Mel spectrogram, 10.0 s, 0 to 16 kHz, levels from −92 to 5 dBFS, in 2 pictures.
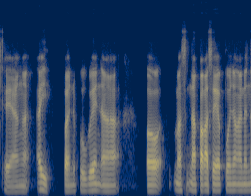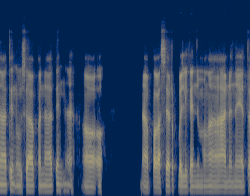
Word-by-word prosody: Kaya 95 Hz, 0 st, -1 dB
nga. 100 Hz, -1 st, -1 dB, 0.2 s
Ay 130 Hz, -4 st, 0 dB, 0.2 s
paano 105 Hz, 0 st, +2 dB
po 110 Hz, 0 st, -7 dB
ba 115 Hz, -, -3 dB
yan, 120 Hz, -1 st, +2 dB
ah, 105 Hz, 0 st, +1 dB, 0.6 s
oh, 110 Hz, 0 st, +4 dB, 0.3 s
mas -, -, -2 dB
napakasaya 115 Hz, -2 st, +5 dB
po 120 Hz, -, -2 dB
ng 115 Hz, 0 st, +1 dB
ano 115 Hz, 0 st, +1 dB
natin 110 Hz, -1 st, -2 dB
usapan 105 Hz, +1 st, -1 dB
natin, 105 Hz, +3 st, -5 dB
ah, -, -, -4 dB, 0.2 s
oo. 95 Hz, +1 st, -1 dB, 0.8 s
Napakasarap -, -, +1 dB
balikan 95 Hz, 0 st, +2 dB
ng 95 Hz, -, -5 dB
mga 95 Hz, 0 st, -2 dB, 0.3 s
ano 95 Hz, -, -2 dB
neto, 95 Hz, +2 st, -1 dB
105 Hz, 150 wpm, -28 LUFS, 95-115 Hz, 0.8 s, napakasaya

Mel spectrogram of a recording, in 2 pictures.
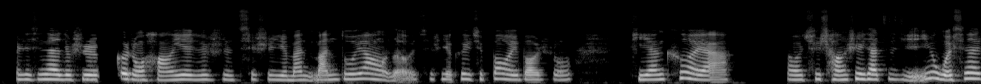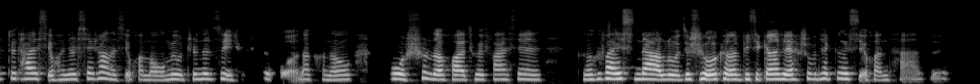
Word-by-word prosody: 而 230 Hz, -, -4 dB
且 230 Hz, -, 0 dB
现 235 Hz, +1 st, -3 dB
在 230 Hz, -1 st, +4 dB
就 220 Hz, 0 st, 0 dB
是 220 Hz, 0 st, 0 dB
各 255 Hz, -, +3 dB
种 210 Hz, -3 st, -1 dB
行 205 Hz, -1 st, -3 dB
业， 220 Hz, 0 st, +2 dB
就 220 Hz, +1 st, -3 dB
是 215 Hz, 0 st, -9 dB
其 230 Hz, +3 st, -13 dB
实 220 Hz, -1 st, -8 dB
也 205 Hz, -1 st, -2 dB
蛮 200 Hz, +1 st, -2 dB
蛮 220 Hz, +1 st, -2 dB
多 240 Hz, +1 st, -2 dB
样 245 Hz, -6 st, 0 dB
的， -, -, -6 dB
其 240 Hz, +1 st, -16 dB
实 245 Hz, -, -15 dB
也 240 Hz, -, -3 dB
可 250 Hz, +2 st, -5 dB
以 240 Hz, -, -1 dB
去 240 Hz, +1 st, -9 dB
报 250 Hz, -1 st, -2 dB
一 -, -, 0 dB
报 110 Hz, -, -1 dB
这 110 Hz, -, -14 dB
种 220 Hz, +1 st, -9 dB, 0.5 s
体 220 Hz, -, -6 dB
验 220 Hz, +1 st, +1 dB
课 270 Hz, 0 st, -1 dB
呀， 115 Hz, -, -1 dB, 0.5 s
呃， 215 Hz, -1 st, -2 dB
去 215 Hz, +3 st, -7 dB
尝 220 Hz, -1 st, -1 dB
试 255 Hz, +2 st, +1 dB
一 -, -, +3 dB
下 235 Hz, -1 st, +4 dB
自 230 Hz, 0 st, -9 dB
己 205 Hz, -4 st, -7 dB
因 265 Hz, -, -3 dB
为 280 Hz, -, +2 dB
我 220 Hz, -4 st, +3 dB
现 265 Hz, +6 st, 0 dB
在 265 Hz, -, +3 dB
对 265 Hz, +1 st, -3 dB
它 255 Hz, 0 st, 0 dB
的 260 Hz, -, +4 dB
喜 250 Hz, -4 st, -3 dB
欢 220 Hz, +2 st, -2 dB
就 235 Hz, -, +2 dB
是 235 Hz, -, -10 dB
线 265 Hz, -, 0 dB
上 275 Hz, 0 st, +1 dB
的 230 Hz, -, -2 dB
喜 220 Hz, -, -8 dB
欢 220 Hz, -, -7 dB
嘛， 205 Hz, -1 st, -3 dB
我 200 Hz, -, -3 dB
没 235 Hz, -, 0 dB
有 235 Hz, -, +2 dB
真 235 Hz, +2 st, -3 dB
的 250 Hz, 0 st, +1 dB
自 250 Hz, +2 st, -4 dB
己 230 Hz, -, 0 dB
去 205 Hz, -, -14 dB, 0.2 s
试 -, -, -3 dB
过， -, -, -4 dB
那 235 Hz, -, -4 dB
可 225 Hz, -1 st, -13 dB
能， 210 Hz, +1 st, -2 dB
如 -, -, -4 dB, 0.4 s
果 255 Hz, 0 st, +5 dB
我 -, -, +2 dB
试 285 Hz, +5 st, -3 dB
了 -, -, -1 dB
的 225 Hz, -1 st, +4 dB
话， 220 Hz, -1 st, +3 dB
就 215 Hz, -, -11 dB
会 230 Hz, -1 st, +1 dB
发 230 Hz, 0 st, -3 dB
现 225 Hz, -1 st, -3 dB, 0.3 s
可 225 Hz, -, -5 dB
能 230 Hz, -, +1 dB
会 255 Hz, -, 0 dB
发 270 Hz, -, +7 dB
现 260 Hz, 0 st, +9 dB
新 260 Hz, -2 st, -2 dB
大 240 Hz, -2 st, +7 dB
陆， 220 Hz, 0 st, +4 dB
就 215 Hz, -, +1 dB
是 245 Hz, +2 st, +2 dB
我 230 Hz, +1 st, +9 dB
可 250 Hz, 0 st, +4 dB
能 230 Hz, 0 st, +5 dB
比 240 Hz, -, +2 dB
起 240 Hz, 0 st, -3 dB
钢 240 Hz, 0 st, +5 dB
琴 230 Hz, -1 st, +5 dB
说 255 Hz, +3 st, -3 dB
不 240 Hz, -, -2 dB
定 260 Hz, 0 st, +3 dB
还 -, -, -7 dB
更 260 Hz, -1 st, +4 dB
喜 255 Hz, -, -4 dB
欢 210 Hz, -2 st, -5 dB
它， 210 Hz, +4 st, -12 dB
对， 255 Hz, -, -13 dB
对。 265 Hz, -1 st, -19 dB
230 Hz, 345 characters per minute, -22 LUFS, 220-245 Hz, 0.5 s, 现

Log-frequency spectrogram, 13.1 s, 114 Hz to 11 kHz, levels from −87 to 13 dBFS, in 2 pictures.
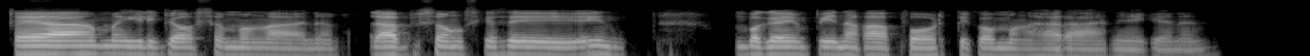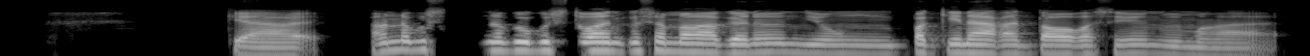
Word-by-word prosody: Kaya 135 Hz, 0 st, +6 dB, 0.2 s
mahilig 130 Hz, -1 st, -4 dB
ako 125 Hz, -, 0 dB
sa 135 Hz, -, -8 dB
mga 120 Hz, -1 st, -4 dB
ano 110 Hz, 0 st, -11 dB, 0.2 s
love 125 Hz, 0 st, +2 dB
songs 130 Hz, -1 st, -4 dB
kasi 130 Hz, 0 st, -5 dB, 0.4 s
ayun, 135 Hz, -3 st, -5 dB, 0.6 s
kumbaga 130 Hz, 0 st, 0 dB
yung 125 Hz, -1 st, -4 dB
pinakaforte 120 Hz, -2 st, -3 dB
ko 115 Hz, -, -3 dB
mga 110 Hz, -2 st, -9 dB
harana, 105 Hz, -1 st, -6 dB
eh, -, -, -13 dB
gano'n. 95 Hz, +3 st, -15 dB, 1.6 s
Kaya, 120 Hz, -1 st, 0 dB, 0.3 s
ang 170 Hz, -, +1 dB
nagus 195 Hz, 0 st, -1 dB, 0.2 s
nagugustuhan 180 Hz, -1 st, +4 dB
ko 175 Hz, -, -1 dB
sa 180 Hz, -, -1 dB
mga 165 Hz, -2 st, +5 dB
gano'n 160 Hz, +1 st, -2 dB
yung 145 Hz, -1 st, -3 dB, 0.2 s
'pag 150 Hz, +2 st, +2 dB
kinakanta 145 Hz, -2 st, +3 dB
ko 140 Hz, 0 st, +6 dB
kasi 145 Hz, +1 st, -5 dB
'yun 145 Hz, -, -7 dB
yung 125 Hz, -2 st, -7 dB
mga, 115 Hz, -1 st, -8 dB
130 Hz, 155 wpm, -23 LUFS, 120-150 Hz, 1.6 s, Kaya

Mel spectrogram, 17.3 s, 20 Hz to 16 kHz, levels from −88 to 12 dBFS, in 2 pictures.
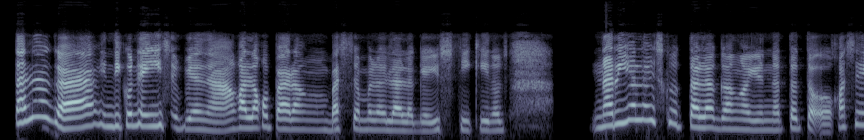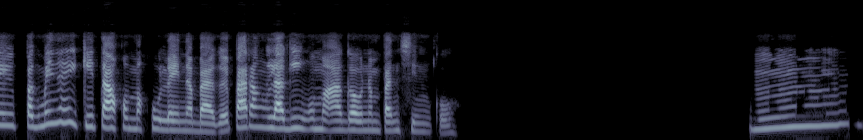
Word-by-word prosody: Talaga 335 Hz, -, +6 dB
hindi 290 Hz, -2 st, 0 dB
ko 305 Hz, -, +2 dB
naiisip 295 Hz, -3 st, +2 dB
'yan 230 Hz, -2 st, -1 dB
na 200 Hz, +1 st, +2 dB
akala 255 Hz, 0 st, +3 dB
ko 285 Hz, -, -2 dB
parang 220 Hz, -4 st, -1 dB
basta 225 Hz, +1 st, -3 dB
mo 220 Hz, -, -7 dB
nilalagay 195 Hz, -2 st, -3 dB
'yong 220 Hz, -, -6 dB
sticky 205 Hz, -1 st, -7 dB
notes. 200 Hz, +1 st, -8 dB, 0.9 s
Na-realize 390 Hz, +9 st, +4 dB
ko 365 Hz, -3 st, -8 dB
talaga 260 Hz, -3 st, +3 dB
ngayon 210 Hz, -1 st, -2 dB
na 210 Hz, -, -3 dB
totoo 220 Hz, -7 st, -5 dB
kasi 305 Hz, +3 st, -5 dB
pag 285 Hz, -2 st, -2 dB
may 330 Hz, +3 st, -4 dB
nakikita 285 Hz, -9 st, 0 dB
akong 255 Hz, -2 st, -12 dB
makulay 210 Hz, -3 st, -5 dB
na 200 Hz, -1 st, -4 dB
bagay 180 Hz, +1 st, -1 dB
parang 270 Hz, 0 st, 0 dB
laging 240 Hz, -1 st, 0 dB
umaagaw 210 Hz, -2 st, -3 dB
ng 205 Hz, -1 st, -13 dB
pansin 195 Hz, -3 st, -7 dB
ko. 150 Hz, +1 st, -21 dB, 3.0 s
Hmm. 285 Hz, +7 st, -12 dB
240 Hz, 125 wpm, -22 LUFS, 210-290 Hz, 3.0 s, Talaga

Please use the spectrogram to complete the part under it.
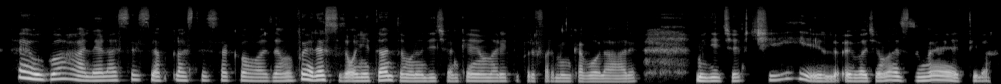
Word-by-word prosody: È 315 Hz, -3 st, +4 dB
uguale, 235 Hz, -6 st, +3 dB
è -, -, +2 dB
la 190 Hz, +1 st, 0 dB
stessa 205 Hz, 0 st, -3 dB
la 195 Hz, -2 st, 0 dB
stessa 190 Hz, 0 st, -7 dB
cosa. 165 Hz, -3 st, -2 dB
Ma 175 Hz, +1 st, -1 dB
poi 230 Hz, +6 st, +3 dB
adesso 205 Hz, 0 st, +4 dB
s -, -, -7 dB
ogni 165 Hz, 0 st, +3 dB
tanto 190 Hz, -1 st, +3 dB
me 155 Hz, -, +2 dB
lo 150 Hz, 0 st, +2 dB
dice 155 Hz, 0 st, -4 dB
anche 150 Hz, +2 st, -3 dB
mio 160 Hz, -1 st, +3 dB
marito 155 Hz, +2 st, -3 dB
per 155 Hz, -, -6 dB
farmi 150 Hz, +1 st, -5 dB
incavolare. 140 Hz, 0 st, -3 dB, 0.6 s
Mi 170 Hz, -2 st, +3 dB
dice: 160 Hz, 0 st, -1 dB
"Chill", 205 Hz, -, -2 dB
e -, -, +2 dB
io 155 Hz, -, +2 dB
faccio: 155 Hz, 0 st, +2 dB
"Ma 190 Hz, 0 st, +3 dB
smettila". 170 Hz, -, 0 dB
175 Hz, 185 wpm, -21 LUFS, 155-195 Hz, 0.6 s, È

